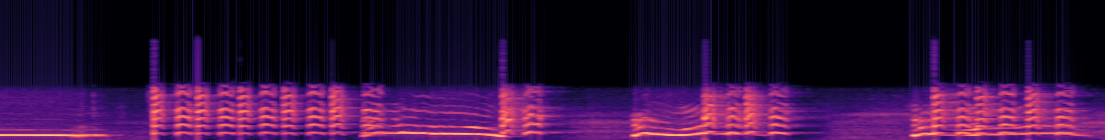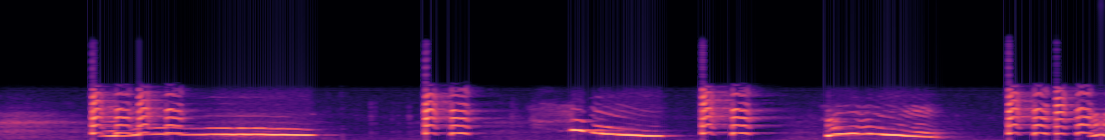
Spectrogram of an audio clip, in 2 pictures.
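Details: Indoor howling by a four-year-old pet chihuahua: many short bouts of quavering high yips, often ending in falling or arching whines, some sharply descending, with brief quiet gaps throughout.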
